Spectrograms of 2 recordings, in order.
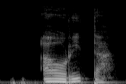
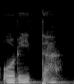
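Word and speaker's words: ahorita: second it changes to our Rita our Rita the H is silent so the pronunciation skips from the are straight to the or uh aurita how would you say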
